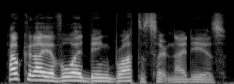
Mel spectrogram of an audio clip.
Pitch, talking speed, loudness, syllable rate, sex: 145 Hz, 230 wpm, -18 LUFS, 5.6 syllables/s, male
